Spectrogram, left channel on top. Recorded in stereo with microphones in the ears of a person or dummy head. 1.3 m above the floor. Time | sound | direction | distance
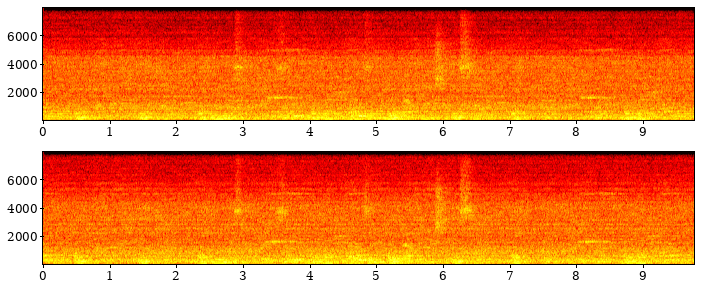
0.0 | a machine running | 75° right (ahead or behind) | 3 m
2.5 | a man speaking | centre (ahead or behind) | 3.5 m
